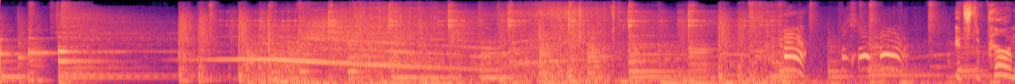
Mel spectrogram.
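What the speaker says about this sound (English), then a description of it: "George, would you like to ride in the ambulance with us?" An ambulance siren wails with rising and falling sweeps, mixed with other busy sounds, growing more insistent toward the end.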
